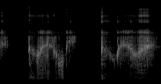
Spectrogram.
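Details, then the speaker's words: Two short crackly hissing bursts imitated by mouth, demonstrating the discontinuous crackles of rales arising at the alveoli, attributed to fluid overload. "rails are crackly noises they occur at the level of the alveoli they are discontinuous because if you've ever heard what the crackling noise sounds like it's not one continuous sound"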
